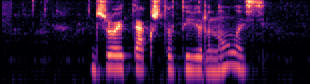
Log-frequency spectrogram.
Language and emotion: Russian, positive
